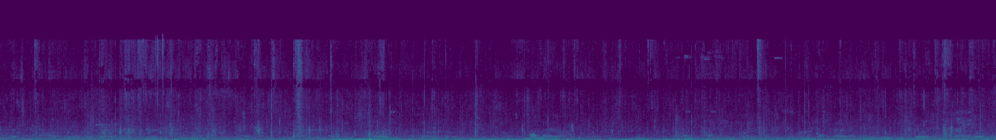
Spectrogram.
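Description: A crowd of men and women chat nearby outdoors.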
